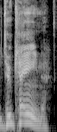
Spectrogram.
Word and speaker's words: Duquesne: Number 11, Duquesne. Negative, but I like that you pronounced it correctly.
